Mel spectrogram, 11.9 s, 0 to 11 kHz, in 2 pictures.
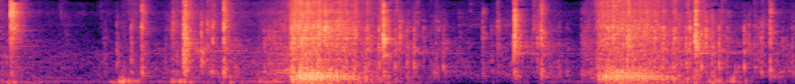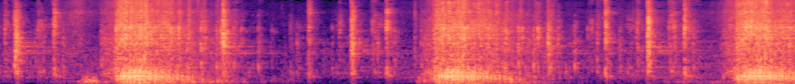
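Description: Five pulls on the recoil starter of a Shindaiwa EB803 blower's two-stroke engine, about every two and a half seconds, each one a brief whirring crank. The engine turns over without firing or catching: a no-start, with spark present at the plug.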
